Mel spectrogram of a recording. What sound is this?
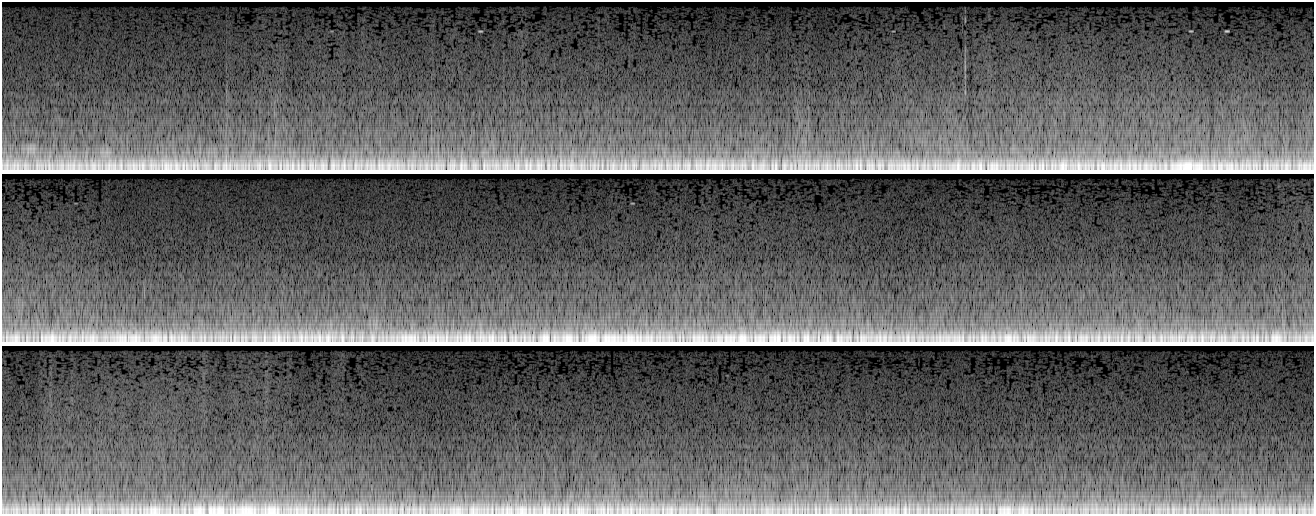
microphone static
One-hit-wonder glitch that once happened on my microphone.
